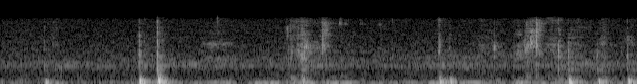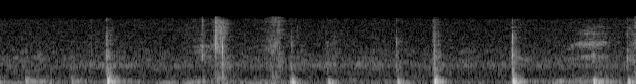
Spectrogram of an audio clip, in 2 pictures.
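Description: Faint, irregular computer mouse clicks with small low knocks, about one a second.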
